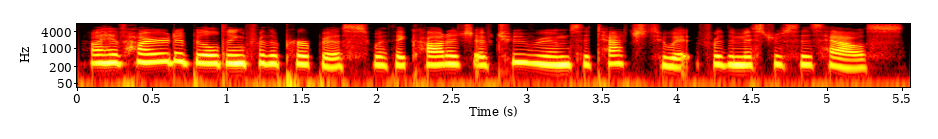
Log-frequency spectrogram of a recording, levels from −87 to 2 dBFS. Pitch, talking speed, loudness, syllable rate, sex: 255 Hz, 225 wpm, -16 LUFS, 5.8 syllables/s, female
